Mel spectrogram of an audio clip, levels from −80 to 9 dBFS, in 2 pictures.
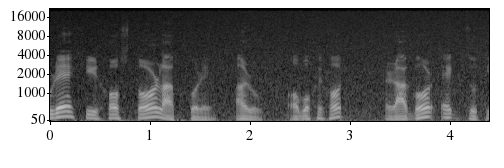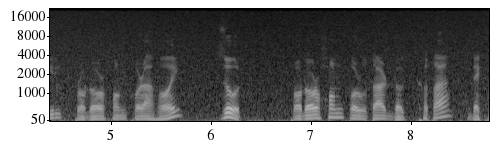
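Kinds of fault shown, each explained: No system faults detected; the only background is the room's own, sitting about 19 dB below the speech.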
